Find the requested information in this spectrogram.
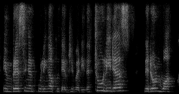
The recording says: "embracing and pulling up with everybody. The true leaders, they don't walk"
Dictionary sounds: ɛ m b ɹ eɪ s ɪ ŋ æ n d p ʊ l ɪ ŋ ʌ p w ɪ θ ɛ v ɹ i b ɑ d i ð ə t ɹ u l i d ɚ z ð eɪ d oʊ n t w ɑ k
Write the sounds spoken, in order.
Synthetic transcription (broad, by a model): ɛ m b ɹ eɪ s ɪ ŋ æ n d p ʊ l ɪ ŋ ʌ p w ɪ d ɛ v ɹ i b ɑ d i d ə t u l i d ɚ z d eɪ d oʊ n t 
